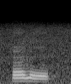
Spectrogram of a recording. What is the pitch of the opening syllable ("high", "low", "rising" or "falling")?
high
